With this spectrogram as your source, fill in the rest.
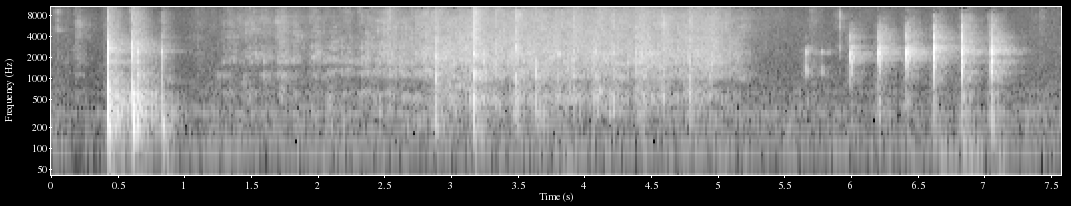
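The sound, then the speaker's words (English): Eggs whisked with a whisk in a bowl: a couple of sharp taps, then a steady scraping swish of the wires, ending in a rapid run of crisp, bright clicks. “cracked and no shells, perfect. All right, we're gonna use my whisk here.”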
